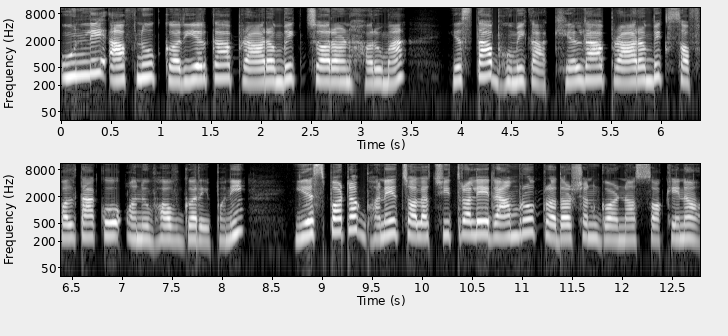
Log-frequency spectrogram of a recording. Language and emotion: Nepali, neutral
